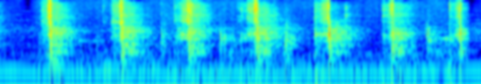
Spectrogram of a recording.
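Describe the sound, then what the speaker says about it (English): Knife slicing halved carrots on a cutting board, seven crisp evenly spaced chops ringing out close and clear in a quiet kitchen. "I'm just going to line them up and start slicing down"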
